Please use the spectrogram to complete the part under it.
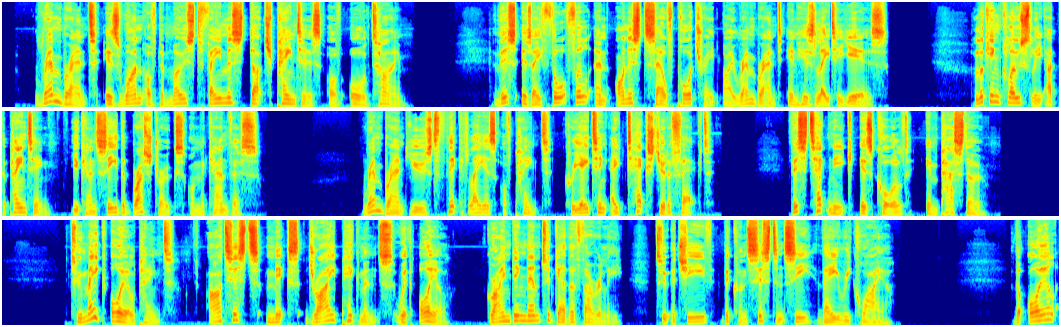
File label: English, audio guide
